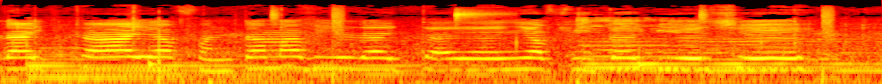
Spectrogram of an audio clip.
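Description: A battery-operated dancing robot toy playing its built-in song: a high, child-like voice singing a run of short held notes over music.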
